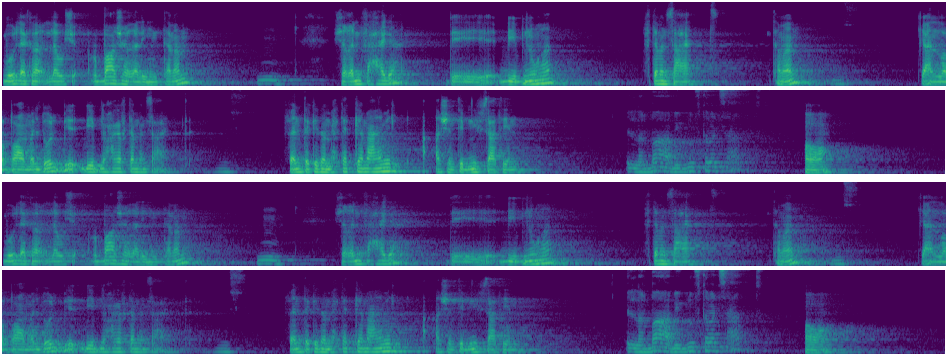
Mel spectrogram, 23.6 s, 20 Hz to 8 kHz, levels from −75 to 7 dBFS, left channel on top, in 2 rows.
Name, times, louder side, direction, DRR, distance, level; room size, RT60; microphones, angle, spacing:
voice 1, 0.0-2.5 4.2-5.1 5.5-7.0 8.0-8.9 9.6-10.1 11.4-13.9 15.3-18.3 21.8-22.2, left 5 dB, 45° left, 0.3 m, -22 dB
voice 2, 3.2-3.5 10.3-10.7 14.4-14.8 19.6-21.1, right 4 dB, 45° right, 0.5 m, -32 dB
18.5 x 9.2 x 6.2 m
head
